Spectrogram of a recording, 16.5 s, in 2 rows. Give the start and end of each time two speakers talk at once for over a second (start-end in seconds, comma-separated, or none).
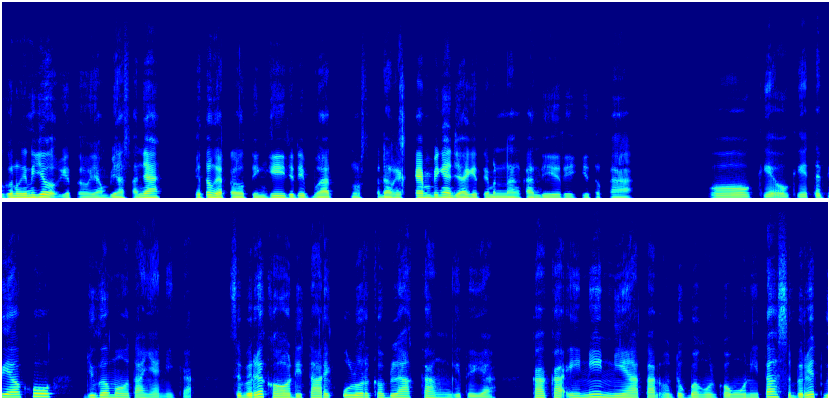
none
